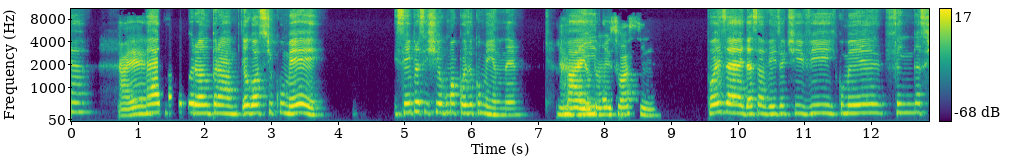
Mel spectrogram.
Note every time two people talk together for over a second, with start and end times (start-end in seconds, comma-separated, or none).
none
